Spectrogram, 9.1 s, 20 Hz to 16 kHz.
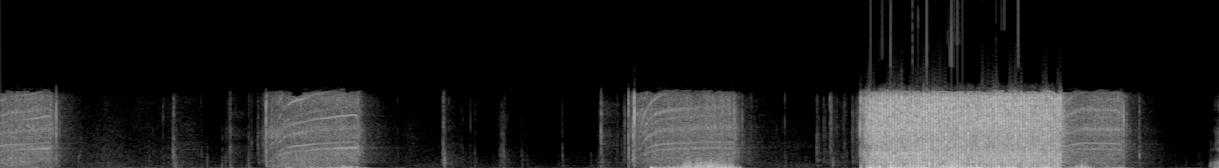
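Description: A power tool loosens bolts to remove the rocker shafts from a 340 engine, firing in several separate bursts of whirring and ratcheting, the last one long and loud, with short silent gaps between them.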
